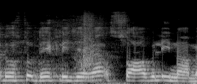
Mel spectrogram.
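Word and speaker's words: Swally: ठीक है, स्वावली, प्रोनाउंसिएशन में थोड़ा मिस्टेक है दोस्तों, देख लीजिएगा, स्वावली नाम है।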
